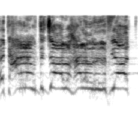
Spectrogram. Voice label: order cover dumpster, battle chatter, english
